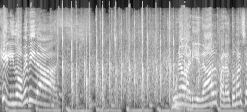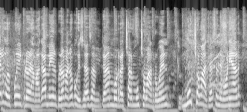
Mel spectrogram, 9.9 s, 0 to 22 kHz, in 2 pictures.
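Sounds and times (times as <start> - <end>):
speech: 0.1 - 1.3, 3.4 - 9.8
small group clapping for new sponsors: 1.0 - 5.9.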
